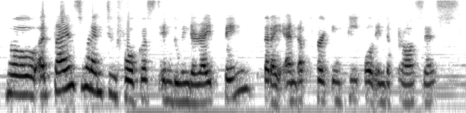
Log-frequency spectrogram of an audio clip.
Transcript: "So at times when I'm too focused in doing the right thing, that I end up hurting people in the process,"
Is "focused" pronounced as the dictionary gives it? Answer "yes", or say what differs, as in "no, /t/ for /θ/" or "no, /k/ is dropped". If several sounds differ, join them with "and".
yes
